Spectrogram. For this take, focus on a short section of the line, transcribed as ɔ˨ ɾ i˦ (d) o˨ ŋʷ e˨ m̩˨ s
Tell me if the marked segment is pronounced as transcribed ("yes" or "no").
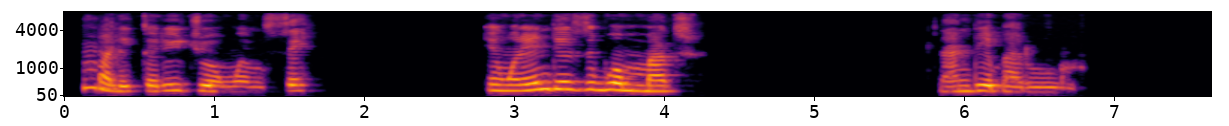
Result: no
